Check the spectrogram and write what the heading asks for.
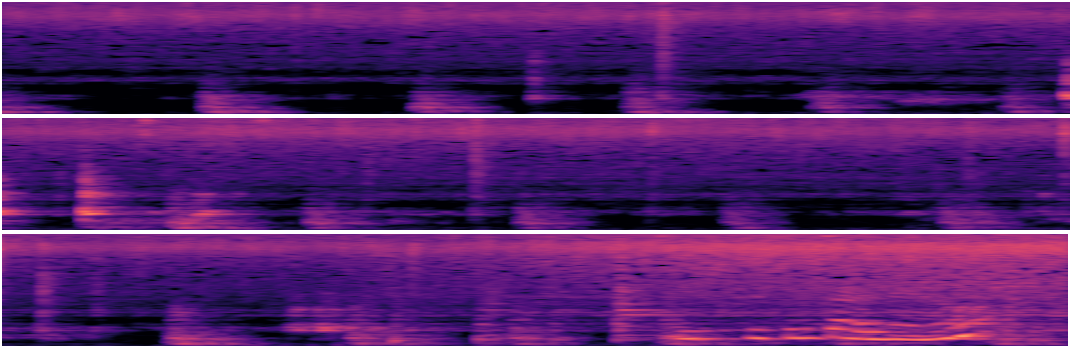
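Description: Chopped onions sizzling in oil in a granite-coated non-stick pot while a plastic spatula scrapes and knocks against the pot in repeated strokes, with two sharper knocks about four seconds in. About eight seconds in, cut yard-long beans are tipped into the pot.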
